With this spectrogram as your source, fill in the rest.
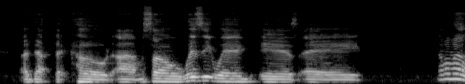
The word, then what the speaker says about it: WYSIWYG: think I know the answer is what does wizzywig mean wizzywig um honestly I have to look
